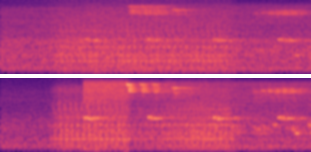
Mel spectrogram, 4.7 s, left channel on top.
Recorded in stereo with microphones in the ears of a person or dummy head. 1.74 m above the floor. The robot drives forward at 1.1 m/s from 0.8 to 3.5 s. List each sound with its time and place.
1.2 s a bird: 60° right (ahead or behind), 1.2 m; by 4.7 s 30° right (ahead or behind), 2 m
